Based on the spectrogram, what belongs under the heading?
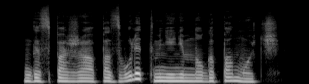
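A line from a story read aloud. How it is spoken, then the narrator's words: Quiet, deferential. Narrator (Russian): Дроу негромко сказал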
